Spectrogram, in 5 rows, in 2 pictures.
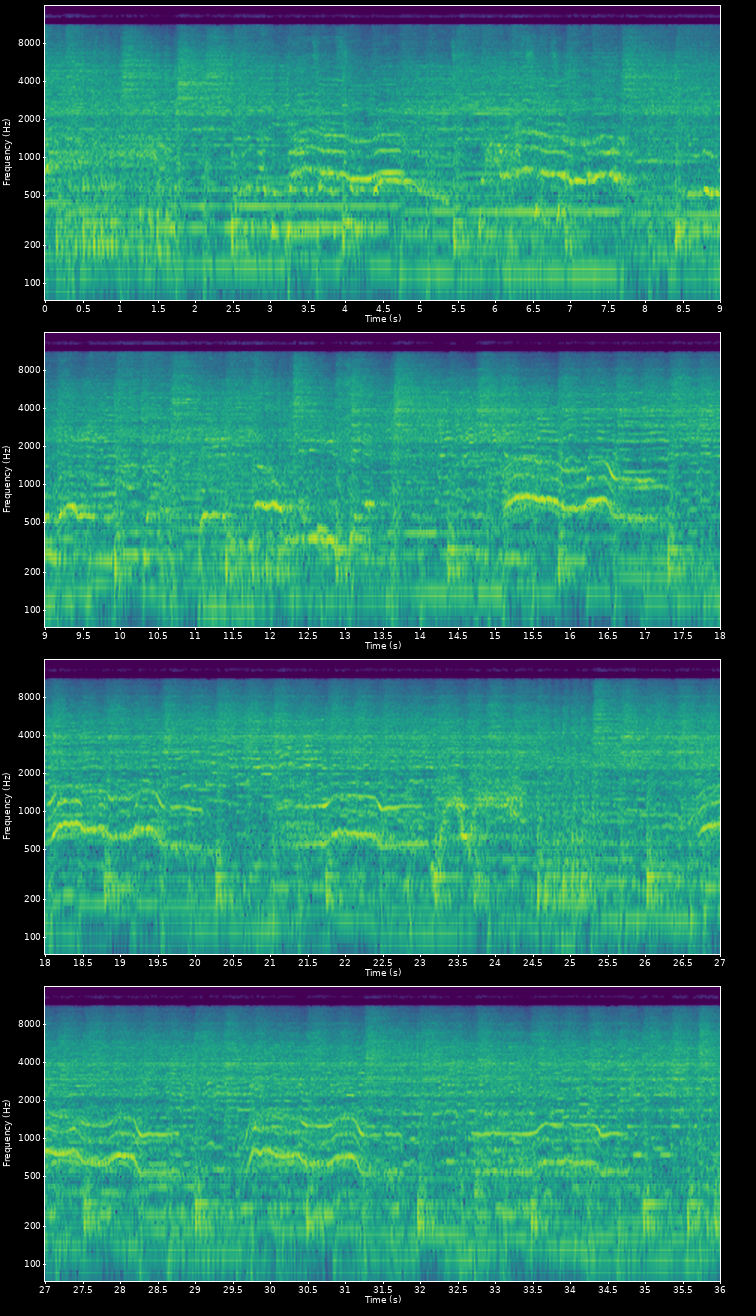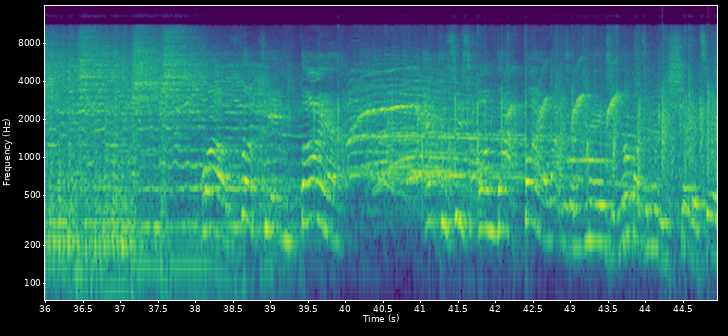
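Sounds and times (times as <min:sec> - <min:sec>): drum kit: 0:00.0 - 0:39.0
electric guitars: 0:00.0 - 0:39.4
person singing: 0:02.5 - 0:07.8, 0:15.1 - 0:17.2, 0:18.0 - 0:20.3, 0:21.1 - 0:24.5, 0:26.7 - 0:29.0, 0:29.6 - 0:34.9.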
